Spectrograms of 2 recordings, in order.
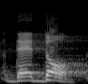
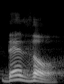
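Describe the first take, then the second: First: The middle d is a full stop closure. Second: The middle d is produced with friction. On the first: The speaker comes from a language without this weakening. The speaker calls it wrong. "yo voy a tender a decir" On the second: The speaker pronounces it as native speakers do. The speaker calls it right. "en lugar de decir"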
